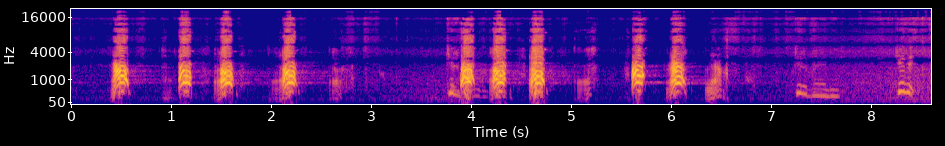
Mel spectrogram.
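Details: Dog barking at a rock, egged on by its owner: loud, sharp barks in bursts of three to four, ten or so in total, followed by softer whines and a brief human voice near the end.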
